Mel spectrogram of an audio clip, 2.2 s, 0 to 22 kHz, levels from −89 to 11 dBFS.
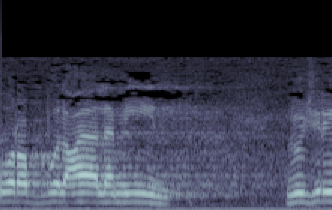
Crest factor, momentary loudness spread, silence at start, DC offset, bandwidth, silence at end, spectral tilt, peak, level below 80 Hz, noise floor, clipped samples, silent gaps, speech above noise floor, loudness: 14 dB; 21 LU; 0 s; 0.8%; 7.4 kHz; 0 s; -7 dB/octave; -6 dBFS; -56 dBFS; -40 dBFS; under 0.1%; none; 21 dB; -20 LUFS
